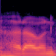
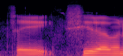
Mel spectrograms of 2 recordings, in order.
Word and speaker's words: सिरावण: कई कई गांवों में हरा रावण कहते हैं। लेकिन सिरावन उच्चारण है और जो सुबह का नाश्ता होता है उसे सिरावण कहते हैं।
